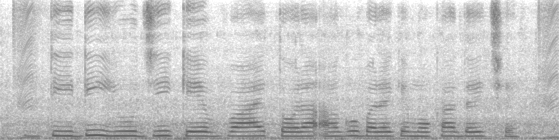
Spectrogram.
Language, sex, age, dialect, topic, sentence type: Maithili, female, 18-24, Angika, banking, statement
